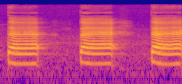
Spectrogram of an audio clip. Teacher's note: زبان کی نوک کو سامنے کے دو دانتوں کے جڑ میں لگانے سے ادا ہوتا ہے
